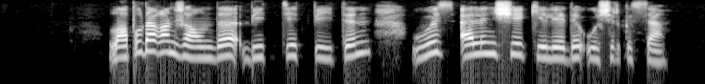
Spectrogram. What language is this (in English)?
Kazakh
